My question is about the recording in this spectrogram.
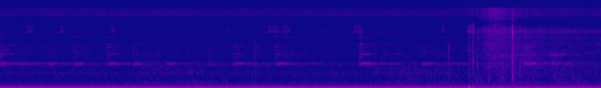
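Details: First-level stairwell light in an apartment building, recorded with a GoPro: low mains hum with faint irregular ticks and a brief crackle as it flickers; buzzing flickering fixture, cause unknown.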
